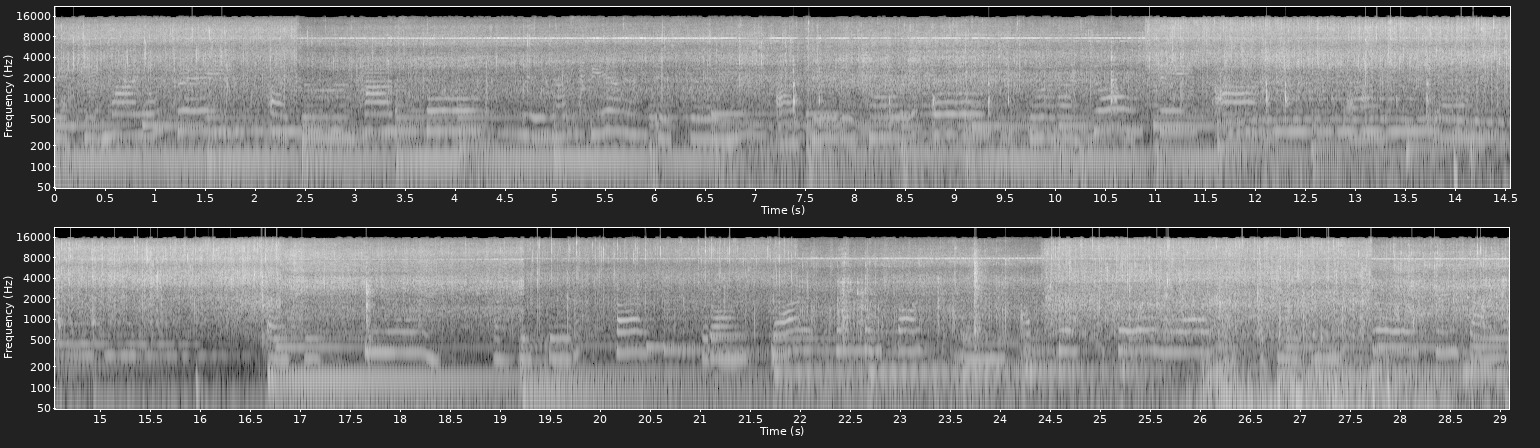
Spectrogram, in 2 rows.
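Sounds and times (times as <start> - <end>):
rice sizzling in a frying pan: 0.0 - 29.0.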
